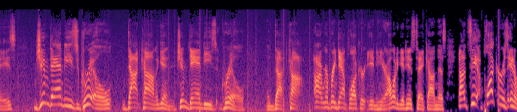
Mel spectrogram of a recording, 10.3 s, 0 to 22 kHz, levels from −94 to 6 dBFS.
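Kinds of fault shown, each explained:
Overdone noise removal: from 7.83 s, just after "in here I", to the end, an over-aggressive spectral noise reducer cuts bands near its estimate of the room noise (about 22 dB below the speech), taking quiet speech detail too, leaving twinkling near-silence.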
